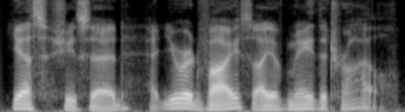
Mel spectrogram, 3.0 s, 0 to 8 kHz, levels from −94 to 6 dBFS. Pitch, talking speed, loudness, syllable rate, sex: 95 Hz, 215 wpm, -19 LUFS, 4.7 syllables/s, male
